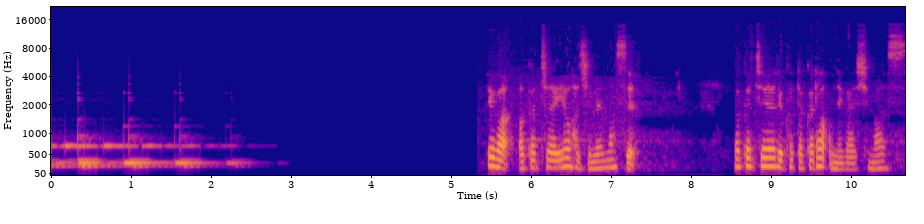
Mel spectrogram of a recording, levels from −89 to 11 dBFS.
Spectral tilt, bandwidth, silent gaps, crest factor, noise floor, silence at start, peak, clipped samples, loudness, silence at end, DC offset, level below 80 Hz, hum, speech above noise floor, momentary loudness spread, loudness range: -6 dB/octave; 12 kHz; 3.06-5.31 s; 20 dB; -69 dBFS; 0 s; 0 dBFS; under 0.1%; -19 LUFS; 0 s; under 0.1%; -64 dBFS; none; 52 dB; 12 LU; 11 LU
